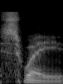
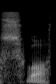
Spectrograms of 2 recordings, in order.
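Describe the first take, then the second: First: It is said with a British pronunciation. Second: It is said with an American pronunciation. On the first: "I think we say it more this way. Swathe, I would say" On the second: "But I think the Americans say more swath"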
